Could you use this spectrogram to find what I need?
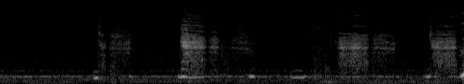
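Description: A young woman speaks softly and sadly.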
